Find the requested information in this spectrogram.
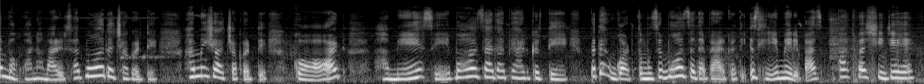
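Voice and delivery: put-on a small boy insisting God loves us; earnest child. Child Wing protests, preaches.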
